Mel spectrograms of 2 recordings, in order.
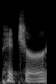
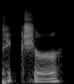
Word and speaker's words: picture: are school teachers that pronounce it especially and pitcher instead of picture you know and I try really hard to teach my kids to pronounce those things correctly.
